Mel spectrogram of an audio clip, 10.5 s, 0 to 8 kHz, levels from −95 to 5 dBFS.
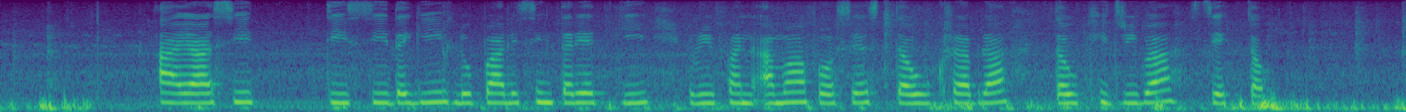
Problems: background sounds at intervals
